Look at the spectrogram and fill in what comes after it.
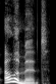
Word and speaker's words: LMNT: Sarah, we're welcoming our sponsor, Element. That's spelled L-M-N-T,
